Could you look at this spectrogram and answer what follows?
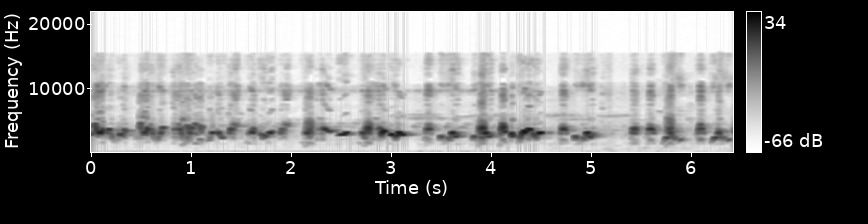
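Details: Sooty-headed bulbul calls used as a lure for bird trapping, given as rapid, squeaky chirps and warbled chatter in quick bursts, separated by short gaps.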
